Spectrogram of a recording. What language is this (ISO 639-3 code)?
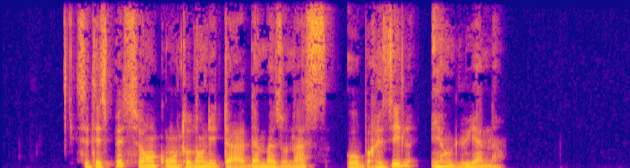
fra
